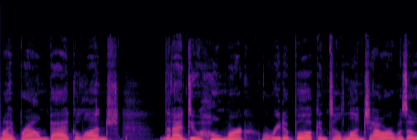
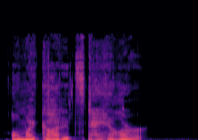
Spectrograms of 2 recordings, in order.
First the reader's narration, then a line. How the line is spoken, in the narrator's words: one of the girls on the outside exclaimed with glee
